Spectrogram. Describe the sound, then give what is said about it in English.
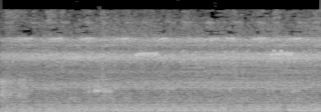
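Crickets chirp in a steady, continuous high-pitched trill for a couple of seconds, fairly loud and even, with no voices or other sounds around them. “Cricket.”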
